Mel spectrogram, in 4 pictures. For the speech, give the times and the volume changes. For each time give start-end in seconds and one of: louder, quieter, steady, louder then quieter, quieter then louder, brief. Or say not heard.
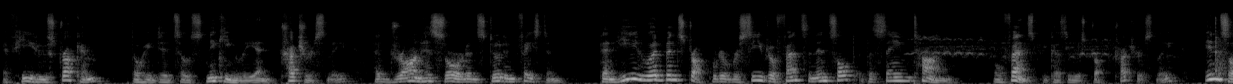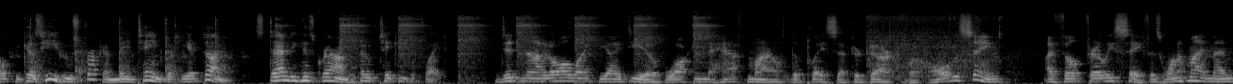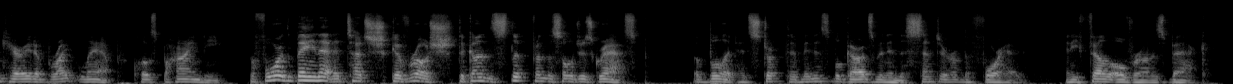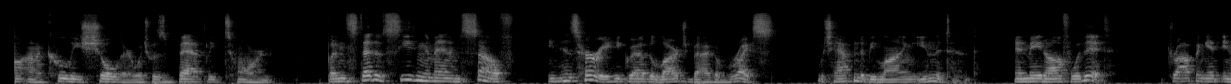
0.0-49.2 steady.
